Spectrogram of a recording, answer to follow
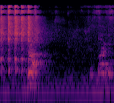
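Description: A voice saying "drop", over a quick patter of small clicks in the first second, then quiet room tone with a low steady hum.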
